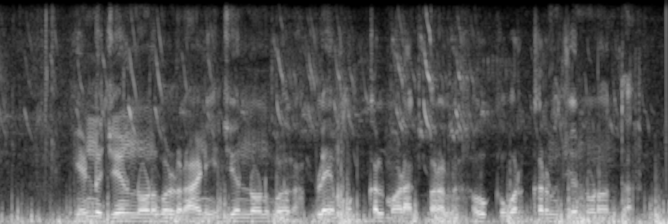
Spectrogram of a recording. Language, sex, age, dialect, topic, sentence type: Kannada, male, 25-30, Northeastern, agriculture, statement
